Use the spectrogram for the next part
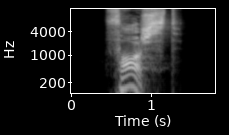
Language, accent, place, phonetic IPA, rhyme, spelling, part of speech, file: German, Germany, Berlin, [fɔʁʃst], -ɔʁʃst, forschst, verb, De-forschst.ogg
- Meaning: second-person singular present of forschen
